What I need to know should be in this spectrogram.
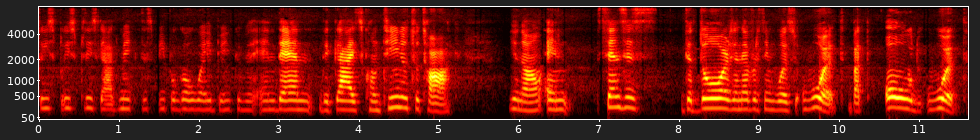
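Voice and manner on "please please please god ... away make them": barely audible, hushed, desperate pleading. Retelling own prayer while intruders talked outside: retelling a desperate prayer. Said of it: "I start just praying".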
